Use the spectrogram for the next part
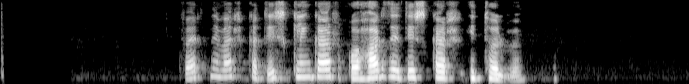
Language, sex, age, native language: Icelandic, female, 60-69, Icelandic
